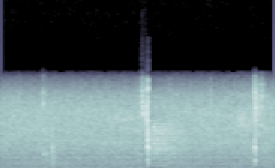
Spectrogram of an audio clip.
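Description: Fingers and fingernails working a sticker off a PVC pipe cap: one sharp click about a second in and a fainter one before it, over a steady hiss and low hum.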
